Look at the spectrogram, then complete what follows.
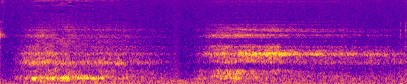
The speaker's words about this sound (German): Nimm immer wieder mal einen Atemzug. hörbar von der Nasenspitze und lasse ihn auch hörbar in deinem Körperrumpf ausströmen.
